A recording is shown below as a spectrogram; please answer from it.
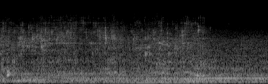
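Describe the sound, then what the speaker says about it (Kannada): Water pouring steadily into a pressure cooker holding mutton for biryani, a continuous close splashing gush with no break. "ಇದು ನೀರು ಹಾಕ್ತಾಯಿದ್ದೀನಿ."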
